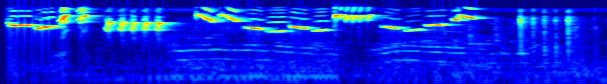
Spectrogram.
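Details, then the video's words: Wild teledekan gunung (Hill Prinia) singing actively, a rapid varied string of high whistled and buzzy notes, many sliding downward, delivered in quick bursts with short chips and a few low soft tones near the end. "Kicau teledekan gunung gacor teler"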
